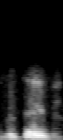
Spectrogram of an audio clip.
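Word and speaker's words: La David: I want to say the brother name is LaDavid, right? Make sure I say his name correctly. The brother. You talking about he got David killed in the war. Yeah, LaDavid. Yeah.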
